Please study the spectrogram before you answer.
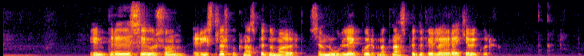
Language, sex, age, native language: Icelandic, male, 40-49, Icelandic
